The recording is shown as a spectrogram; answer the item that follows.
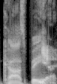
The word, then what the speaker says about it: KOSPI: I was looking at I was going through X last night on my phone and Kosby, is that how you say it, right? Cosby. Yeah, the Korean. Oh, dude.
